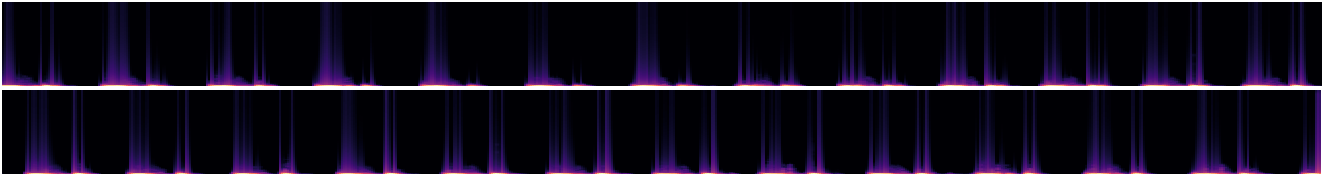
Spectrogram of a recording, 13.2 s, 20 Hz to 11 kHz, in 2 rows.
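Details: Steady, deep lub-dub thumps at about 113 beats a minute; male heartbeat.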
